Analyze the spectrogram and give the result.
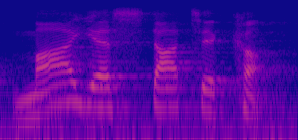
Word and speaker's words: majestaticum: Okay, it's five syllables. All right? It's called majestaticum.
